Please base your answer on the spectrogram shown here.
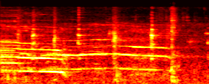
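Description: A rooster named Clucky boy at an animal sanctuary gives a run of clucks and crow-like calls, close and clear, with some background chatter from other farm birds.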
